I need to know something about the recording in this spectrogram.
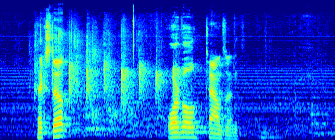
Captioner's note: audience applauding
